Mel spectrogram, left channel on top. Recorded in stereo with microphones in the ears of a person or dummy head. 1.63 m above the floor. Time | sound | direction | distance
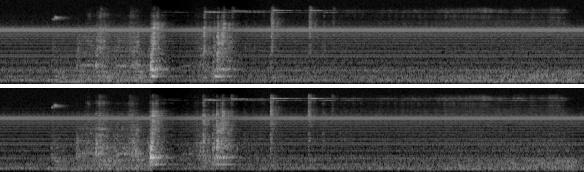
0.5 | a dropped coin | 60° right (ahead or behind) | 5.5 m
